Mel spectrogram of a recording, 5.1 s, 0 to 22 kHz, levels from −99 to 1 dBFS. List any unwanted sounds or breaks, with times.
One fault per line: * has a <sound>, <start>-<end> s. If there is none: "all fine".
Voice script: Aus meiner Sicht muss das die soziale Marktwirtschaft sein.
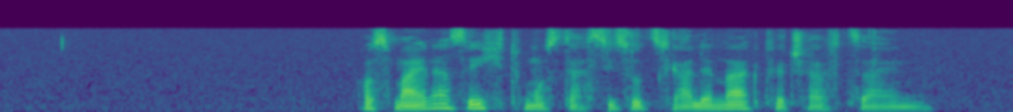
all fine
